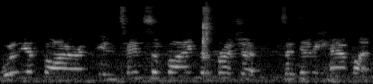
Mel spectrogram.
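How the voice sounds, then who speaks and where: A man's voice: very high-pitched, little pitch movement, normal speed, low-quality recording. A man giving live motorsport commentary for television with analytical, emphatic phrasing. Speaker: race commentator. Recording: loud race-car noise behind. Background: race engines.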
